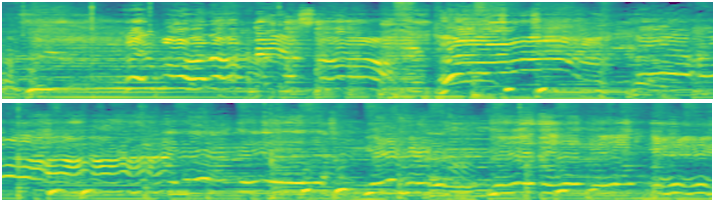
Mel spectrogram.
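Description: Live band music with a lead singer whose voice bends and wavers over a steady bass line.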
